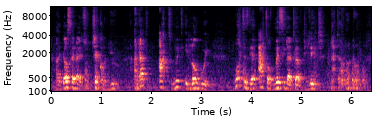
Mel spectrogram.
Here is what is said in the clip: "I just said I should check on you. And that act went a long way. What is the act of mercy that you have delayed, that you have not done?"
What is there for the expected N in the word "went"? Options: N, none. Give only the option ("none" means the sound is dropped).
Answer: none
